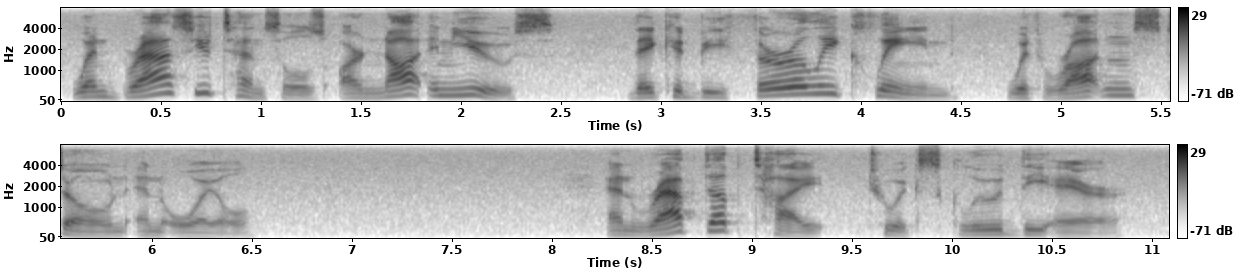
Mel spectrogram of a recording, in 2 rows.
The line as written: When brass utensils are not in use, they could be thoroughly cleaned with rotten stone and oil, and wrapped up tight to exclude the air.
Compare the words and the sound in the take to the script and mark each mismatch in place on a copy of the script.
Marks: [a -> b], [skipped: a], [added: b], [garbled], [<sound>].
When brass utensils are not in use, they could be thoroughly cleaned with rotten stone and oil, and wrapped up tight to exclude the air.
